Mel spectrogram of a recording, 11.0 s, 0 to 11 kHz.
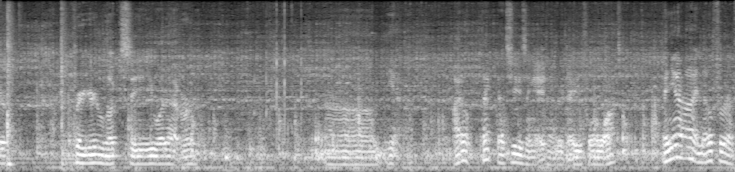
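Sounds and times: electric motor humming: 0.0s - 11.0s.

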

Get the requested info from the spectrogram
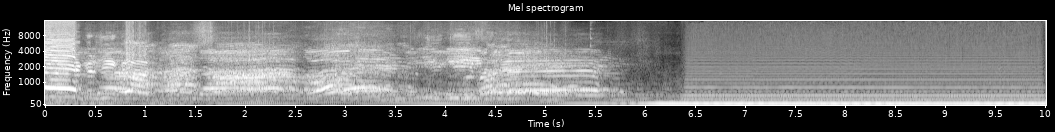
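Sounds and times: crowd shouting a chant: 0.0s - 5.8s
loud held drone chord: 0.0s - 10.0s.

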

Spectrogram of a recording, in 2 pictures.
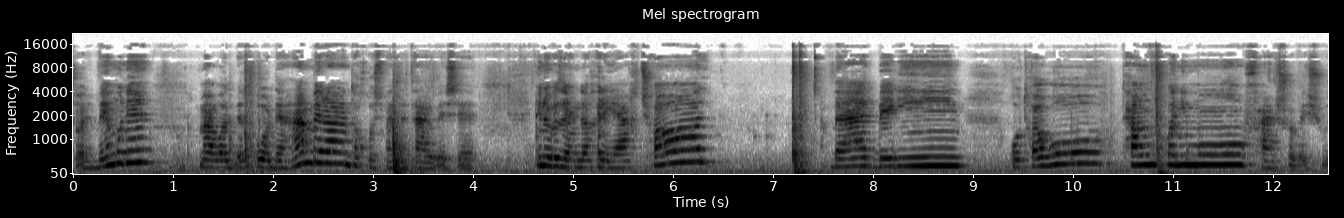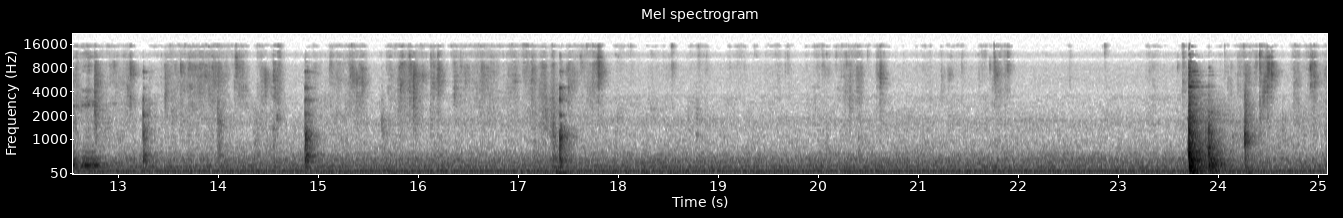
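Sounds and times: glass bowl set down on counter: 23.7s - 24.4s.

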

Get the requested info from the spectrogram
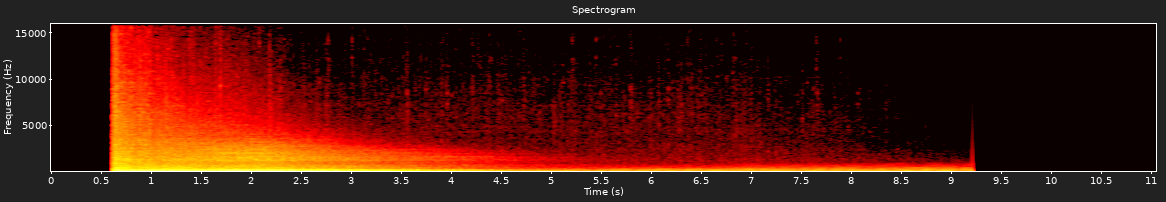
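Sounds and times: deep impact boom: 0.6s - 9.2s
low music drone: 3.7s - 9.2s.

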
